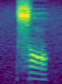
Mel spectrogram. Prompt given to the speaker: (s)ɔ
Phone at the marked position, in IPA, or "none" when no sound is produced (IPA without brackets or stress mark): s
